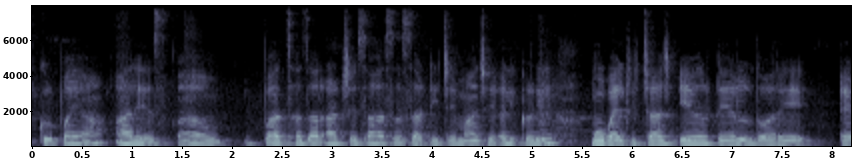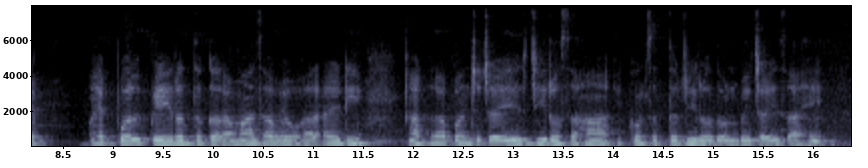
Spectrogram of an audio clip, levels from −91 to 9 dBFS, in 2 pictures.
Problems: constant background noise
